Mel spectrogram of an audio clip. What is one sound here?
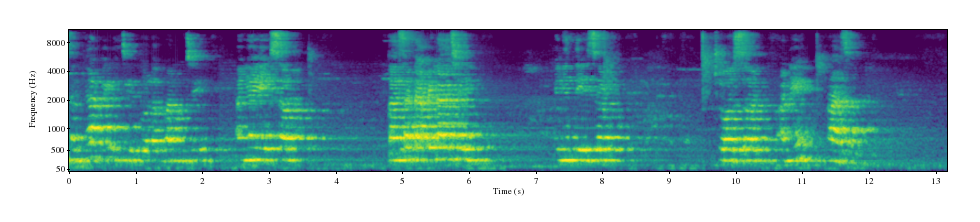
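A young woman speaks clearly and calmly, as if teaching, close by.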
